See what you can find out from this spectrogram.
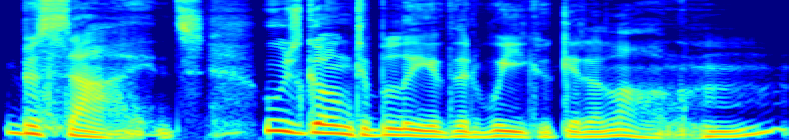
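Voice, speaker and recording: Male actor as flirtatious demon prince, romantic audio roleplay, courtly drawl, teasing mock menace, highly animated intonation, very dry close recording. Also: a little slow, dry recording. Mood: playful, seductive.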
